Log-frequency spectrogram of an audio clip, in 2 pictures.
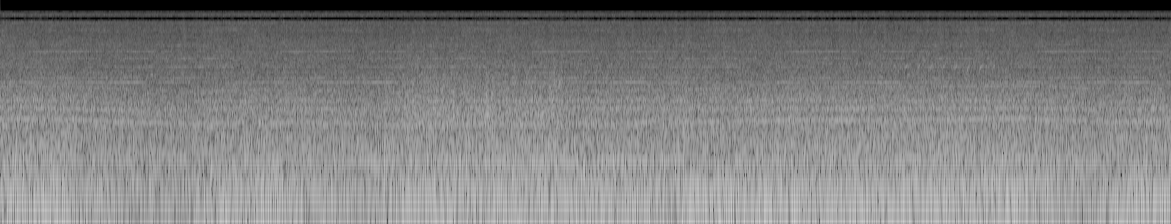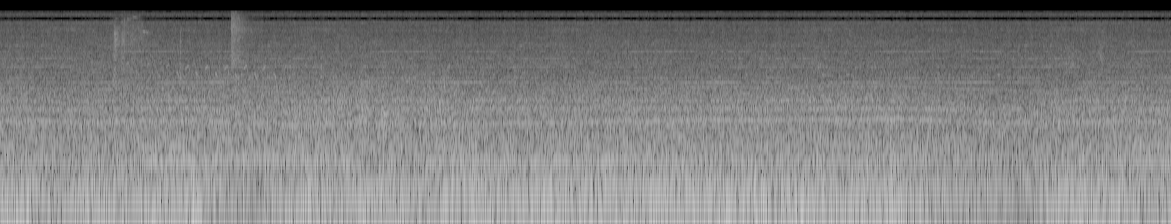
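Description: A tractor engine hums steadily, rising and falling slightly in pitch.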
